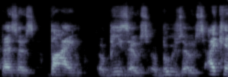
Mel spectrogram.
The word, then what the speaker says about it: Bezos: Jeff Bezos buying, or Bezos, or Boozos. They always say, Dave, you're mispronouncing it. It's Bezos, it's Bezos, it's Bezos, it's Bezos, it's Bezos, it's Boozos, whatever.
